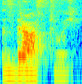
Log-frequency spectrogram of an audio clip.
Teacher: Donc en fait, la lettre V tombe quand vous dites здравствуйте.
